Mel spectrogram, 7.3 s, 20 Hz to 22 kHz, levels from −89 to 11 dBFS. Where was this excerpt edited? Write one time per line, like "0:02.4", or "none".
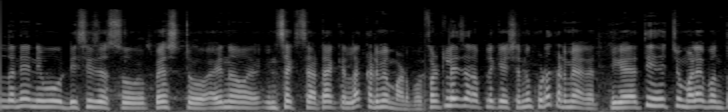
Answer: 0:04.2
0:05.9

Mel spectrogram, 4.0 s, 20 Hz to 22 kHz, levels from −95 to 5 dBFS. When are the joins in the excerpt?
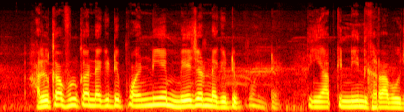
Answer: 0:03.0

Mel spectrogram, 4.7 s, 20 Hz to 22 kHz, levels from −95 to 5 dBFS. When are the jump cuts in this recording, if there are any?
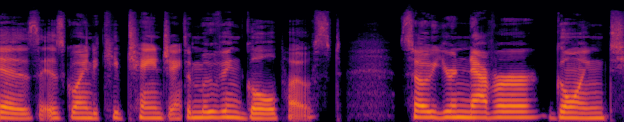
0:01.3

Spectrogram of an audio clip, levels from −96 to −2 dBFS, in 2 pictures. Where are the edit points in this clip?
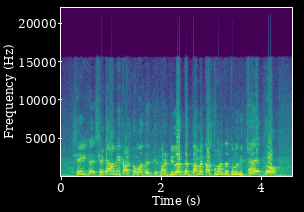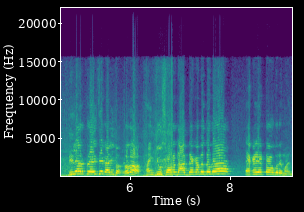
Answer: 0:06.9

